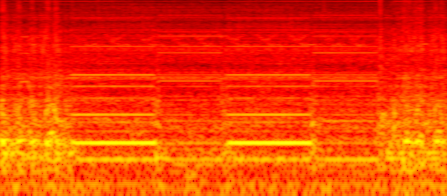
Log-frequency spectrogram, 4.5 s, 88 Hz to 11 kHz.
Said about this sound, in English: The concept of printing parts in space is the same as this 3D printer at the Cincinnati Hamilton County Public Library.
